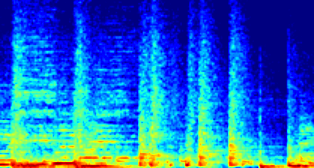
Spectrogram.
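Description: Live reggae band playing, with the drum kit to the fore and a fill of quick drum hits in the second half over the steady bass line.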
